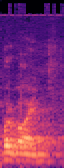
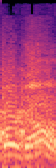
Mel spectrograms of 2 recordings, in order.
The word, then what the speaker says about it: Bourgogne: What French word do Americans in the Willamette Valley mispronounce more than anything else? Like what really grinds your gears? What is it? Bourgogne. Bourgogne. Bourgogne. Bourgogne. There we go. It's Bourgogne, right?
